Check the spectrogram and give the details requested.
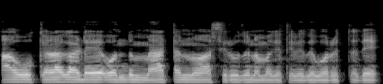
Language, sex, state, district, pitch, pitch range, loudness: Kannada, male, Karnataka, Koppal, 105 Hz, 100-110 Hz, -17 LUFS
